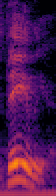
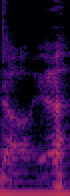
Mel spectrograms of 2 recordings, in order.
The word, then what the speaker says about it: Delia: No, it's Delia. But it's pronounced like No. Dahlia. No, it's not. Bro, it's not Dahlia.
